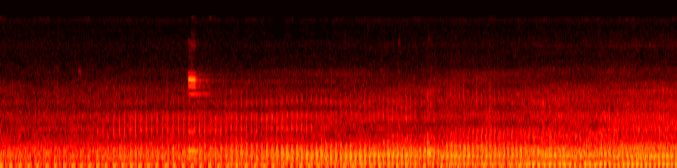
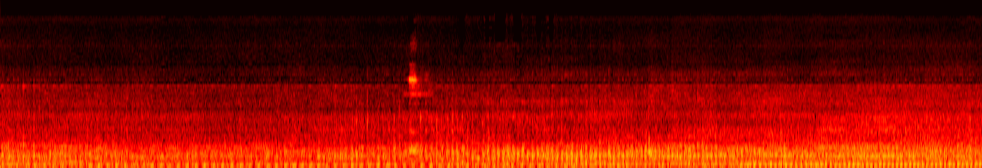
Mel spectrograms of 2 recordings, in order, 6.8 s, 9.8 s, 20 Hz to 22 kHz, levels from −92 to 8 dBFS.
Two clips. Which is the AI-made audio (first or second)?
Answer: second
